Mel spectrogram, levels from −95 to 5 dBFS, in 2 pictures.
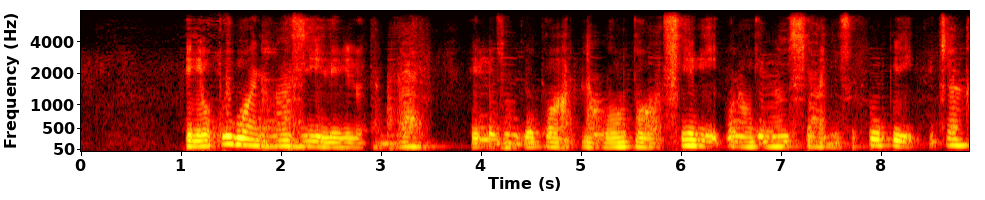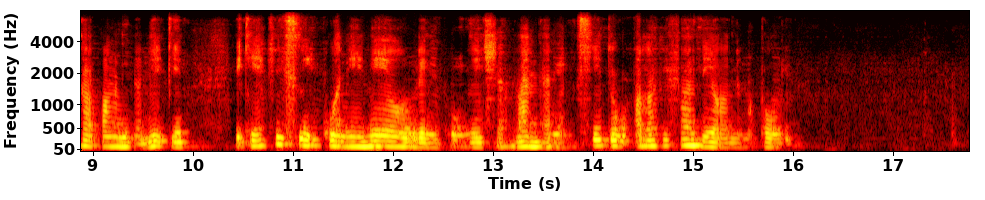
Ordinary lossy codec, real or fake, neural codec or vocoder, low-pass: Opus, 24 kbps; fake; codec, 44.1 kHz, 1.7 kbps, Pupu-Codec; 7.2 kHz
